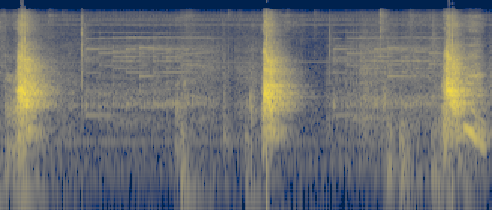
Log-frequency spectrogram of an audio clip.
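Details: Bella, a Boston Terrier, barks at a Sailor Moon crescent moon wand she hates; three loud, sharp barks spaced roughly two seconds apart over a faint tinkling toy melody indoors.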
